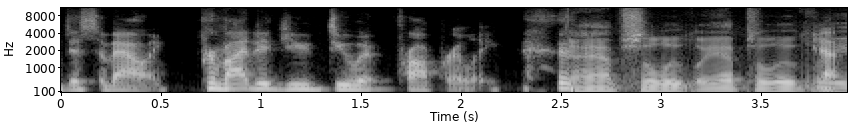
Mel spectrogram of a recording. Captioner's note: laughing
